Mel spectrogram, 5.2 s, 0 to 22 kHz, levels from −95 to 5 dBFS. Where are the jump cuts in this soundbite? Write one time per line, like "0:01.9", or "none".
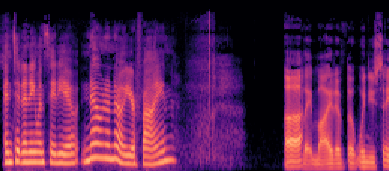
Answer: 0:04.0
